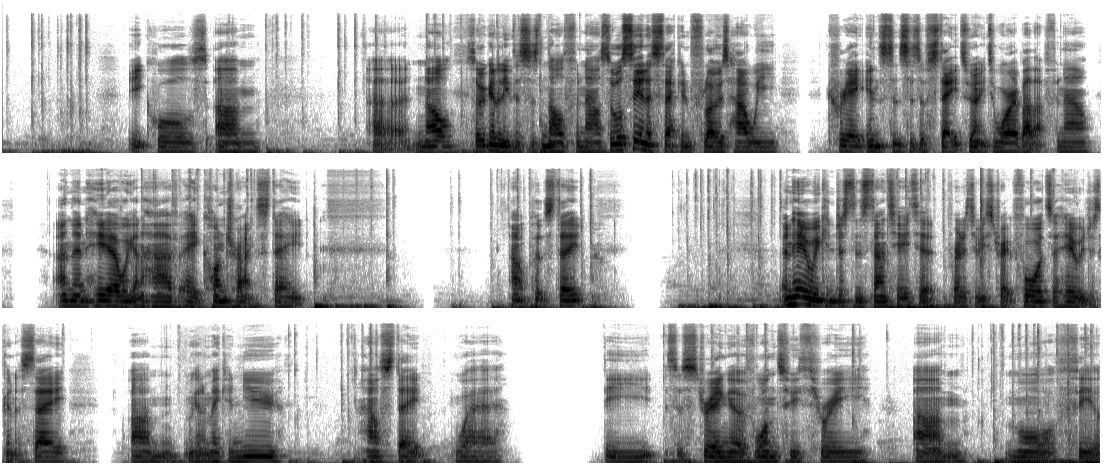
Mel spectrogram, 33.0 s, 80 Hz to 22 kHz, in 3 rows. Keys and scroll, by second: 15.0 Return, 20.8 Return.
